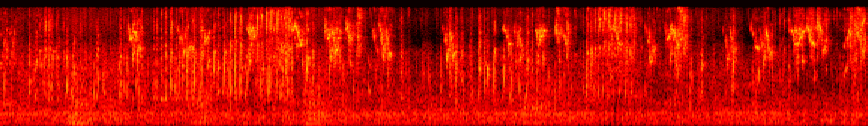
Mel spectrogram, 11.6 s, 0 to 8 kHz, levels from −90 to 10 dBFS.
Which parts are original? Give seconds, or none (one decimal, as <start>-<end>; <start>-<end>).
0.0-10.6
